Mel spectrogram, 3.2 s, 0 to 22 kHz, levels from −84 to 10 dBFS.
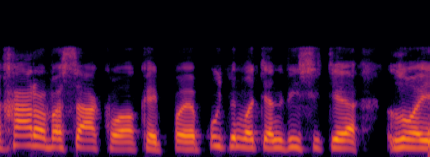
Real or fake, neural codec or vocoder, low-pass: fake; codec, 16 kHz, 4 kbps, X-Codec, HuBERT features, trained on LibriSpeech; 7.2 kHz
